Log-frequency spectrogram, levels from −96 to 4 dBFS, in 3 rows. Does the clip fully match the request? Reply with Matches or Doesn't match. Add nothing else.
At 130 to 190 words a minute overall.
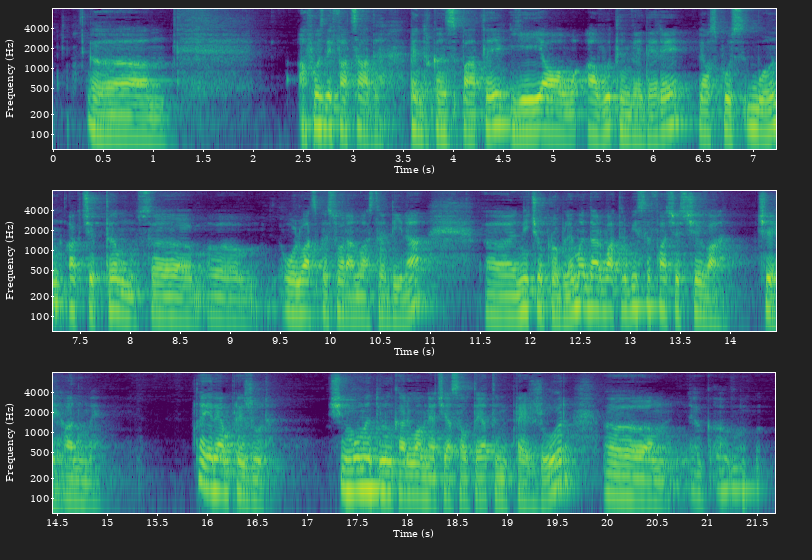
Matches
